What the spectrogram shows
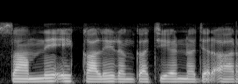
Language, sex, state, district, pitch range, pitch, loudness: Hindi, male, Assam, Kamrup Metropolitan, 125-135 Hz, 130 Hz, -17 LUFS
